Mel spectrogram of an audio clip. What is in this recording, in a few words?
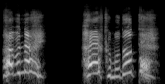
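defense, Japanese; Gm6Lynx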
